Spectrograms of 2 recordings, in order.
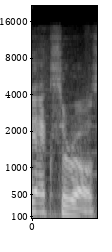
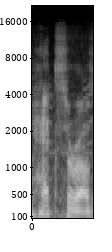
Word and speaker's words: Haxorus: Antes de eu ir embora, meninas e meninas, eu vou falar com vocês sobre Exeroz, ou Hexeroz, algumas pessoas mudam a pronúncia.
